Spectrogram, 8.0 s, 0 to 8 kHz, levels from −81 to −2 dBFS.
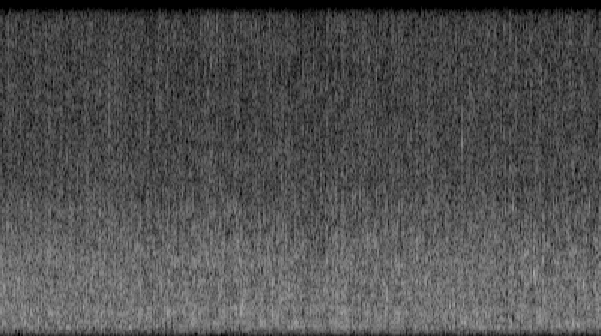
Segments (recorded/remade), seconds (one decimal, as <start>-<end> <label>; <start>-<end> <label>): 0.0-1.8 recorded; 1.8-5.4 remade; 5.4-6.8 recorded; 6.8-8.0 remade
